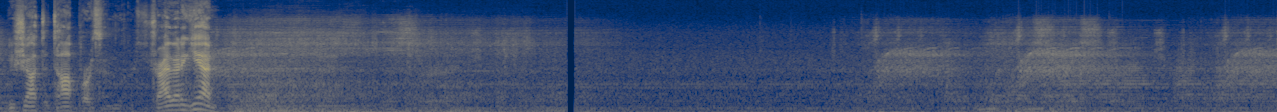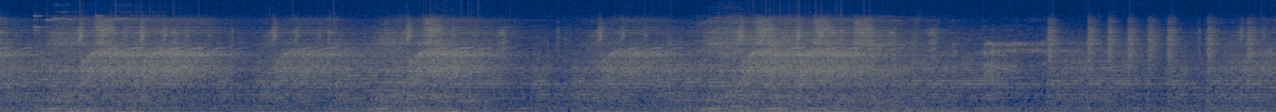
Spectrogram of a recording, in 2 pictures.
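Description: Game sound effects chime and whoosh as gems match.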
